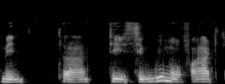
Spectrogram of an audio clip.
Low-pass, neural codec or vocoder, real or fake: 7.2 kHz; codec, 16 kHz, 4.8 kbps, FACodec; fake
